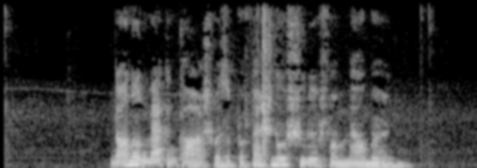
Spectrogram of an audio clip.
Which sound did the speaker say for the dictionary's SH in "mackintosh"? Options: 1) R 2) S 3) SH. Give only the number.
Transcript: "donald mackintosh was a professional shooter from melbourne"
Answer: 3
